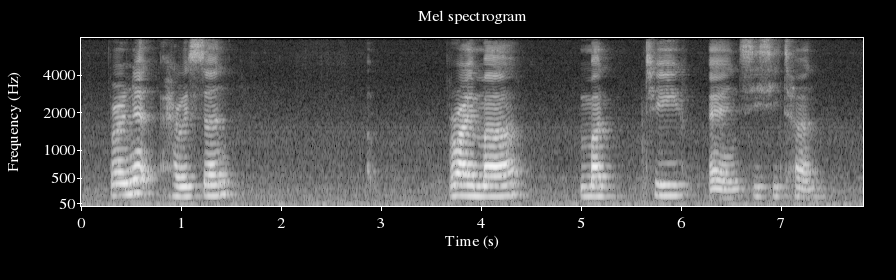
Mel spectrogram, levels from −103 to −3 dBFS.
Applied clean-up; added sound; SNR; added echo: none; none; none; none.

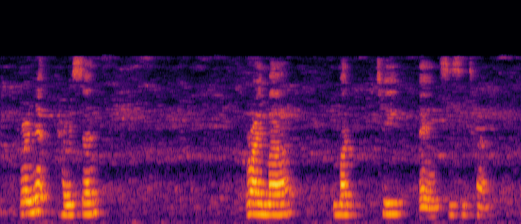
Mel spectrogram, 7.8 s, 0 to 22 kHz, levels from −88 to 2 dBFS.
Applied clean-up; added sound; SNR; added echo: classical method log-MMSE.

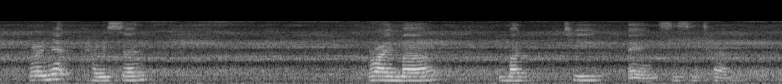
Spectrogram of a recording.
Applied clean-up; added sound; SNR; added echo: none; Hiss; 7 dB; none.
